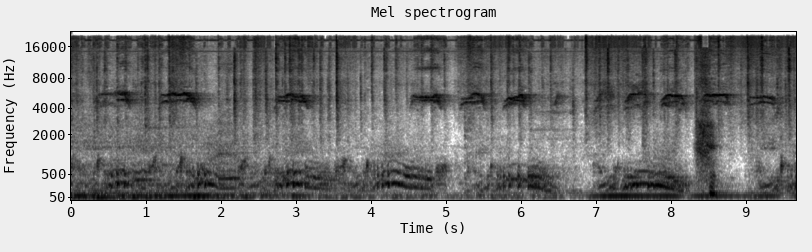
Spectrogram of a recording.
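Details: Female pigeon, kept without a mate for a long time, reunited with her former mate and said to be very happy; low, rolling coos rise and fall in repeated bouts over a steady low hum and a faint high whine.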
